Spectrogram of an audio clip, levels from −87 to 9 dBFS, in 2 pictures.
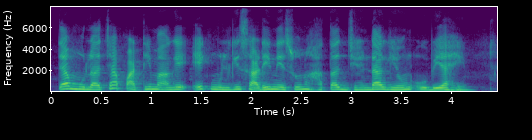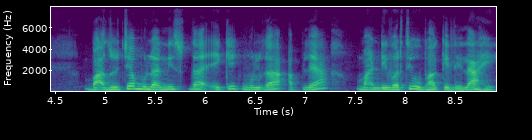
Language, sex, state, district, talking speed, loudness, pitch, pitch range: Marathi, female, Maharashtra, Aurangabad, 155 wpm, -20 LUFS, 200 Hz, 180-215 Hz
